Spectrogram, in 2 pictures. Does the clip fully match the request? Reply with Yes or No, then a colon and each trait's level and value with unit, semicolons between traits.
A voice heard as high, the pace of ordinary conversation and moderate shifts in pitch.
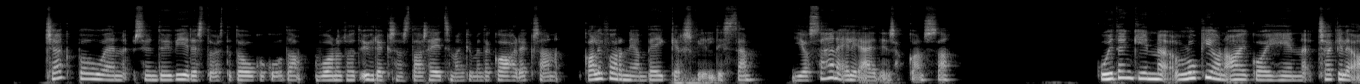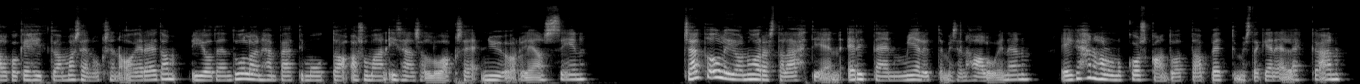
Yes: high, 200 Hz; average, 105 wpm; average, 3.2 semitones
